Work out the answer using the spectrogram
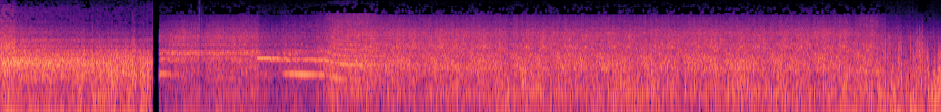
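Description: Gatimaan Express passing at high speed: a dense, steady rush of wheels and air with the clatter of the coaches over the rails. Just after a brief break in the sound about two seconds in, a two-tone train horn sounds for about two seconds and drops in pitch near its end as it passes.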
